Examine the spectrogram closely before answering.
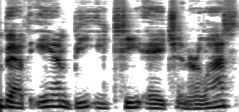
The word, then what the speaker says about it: Embeth: Beth, Embeth, and her last name is like David with a TZ. David's, and she pronounces it David's.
